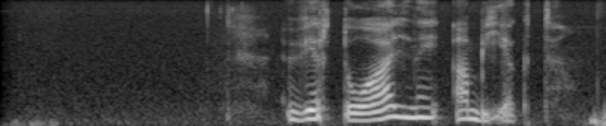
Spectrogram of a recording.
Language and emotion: Russian, neutral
